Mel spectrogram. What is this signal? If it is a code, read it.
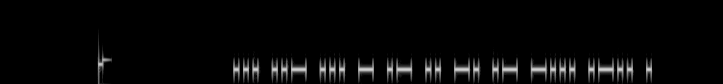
Morse code, heard as a keyed tone, about 25 wpm, 700 Hz. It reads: SUSTAINABLE
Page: morse-code-ninja-practice-25wpm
